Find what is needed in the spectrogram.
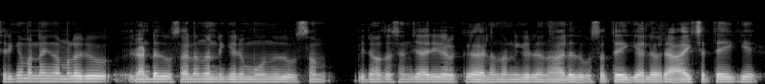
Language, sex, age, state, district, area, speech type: Malayalam, male, 30-45, Kerala, Kottayam, urban, spontaneous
